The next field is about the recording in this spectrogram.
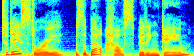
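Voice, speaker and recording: A young adult woman co-hosting a podcast, chatting casually and telling a story, animated with quick laughing asides. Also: medium pitch, faint music behind. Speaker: podcast co-host. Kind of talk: casual chat and scripted storytelling.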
